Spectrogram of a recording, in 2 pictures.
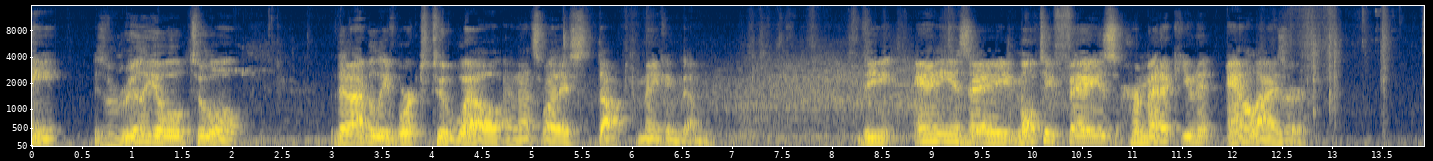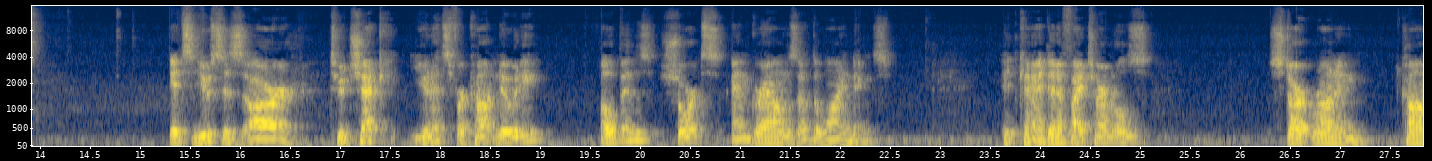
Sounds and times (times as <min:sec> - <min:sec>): Speech: 0:00.0 - 0:02.1, 0:03.0 - 0:06.9, 0:08.3 - 0:12.8, 0:15.3 - 0:22.6, 0:23.6 - 0:25.2, 0:26.3 - 0:27.8.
